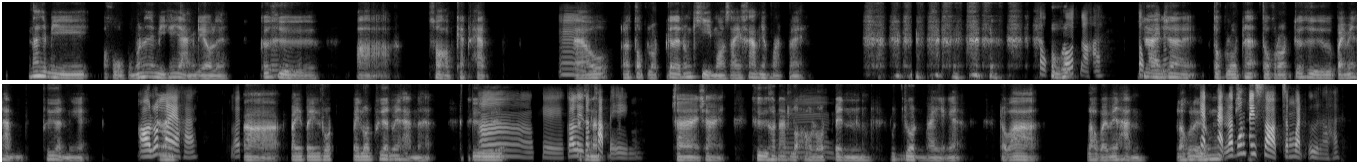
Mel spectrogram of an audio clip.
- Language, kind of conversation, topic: Thai, unstructured, คุณอยากสอนตัวเองเมื่อสิบปีที่แล้วเรื่องอะไร?
- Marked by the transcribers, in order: other background noise; chuckle; tapping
